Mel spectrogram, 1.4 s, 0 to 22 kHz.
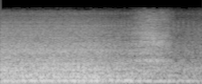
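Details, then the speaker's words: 1998 Buick Park Avenue, idling: loud droning whir with a low hum from the heater blower fan, fading as it's switched off; blower works but is noisy. "shut that off noisy bugger"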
